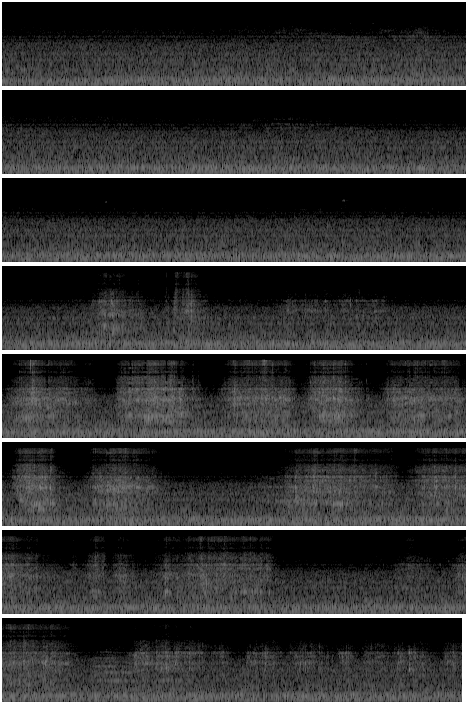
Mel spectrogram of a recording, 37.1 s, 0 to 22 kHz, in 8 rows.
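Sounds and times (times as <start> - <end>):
hand tool scraping concrete: 14.8 - 16.0, 16.8 - 17.8, 18.6 - 24.8, 25.9 - 30.6, 31.8 - 37.0.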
